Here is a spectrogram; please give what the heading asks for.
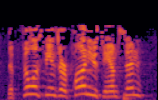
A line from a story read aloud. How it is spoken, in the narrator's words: all of a sudden yells out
